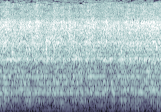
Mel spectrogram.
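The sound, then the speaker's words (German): Tap water runs in a steady, loud rushing hiss throughout as someone washes tomato sauce off their hands. “Ich muss mal kurz die Hände waschen. Aus irgendeinem Grund war da gerade Tomatensauce drin.”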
